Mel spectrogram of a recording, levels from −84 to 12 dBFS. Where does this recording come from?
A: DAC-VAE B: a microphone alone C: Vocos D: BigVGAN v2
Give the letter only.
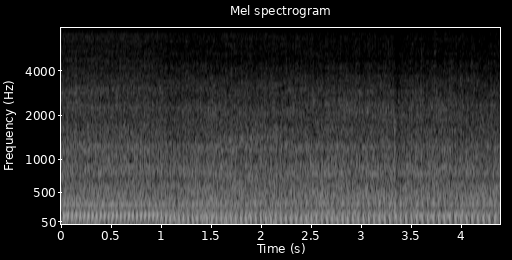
B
